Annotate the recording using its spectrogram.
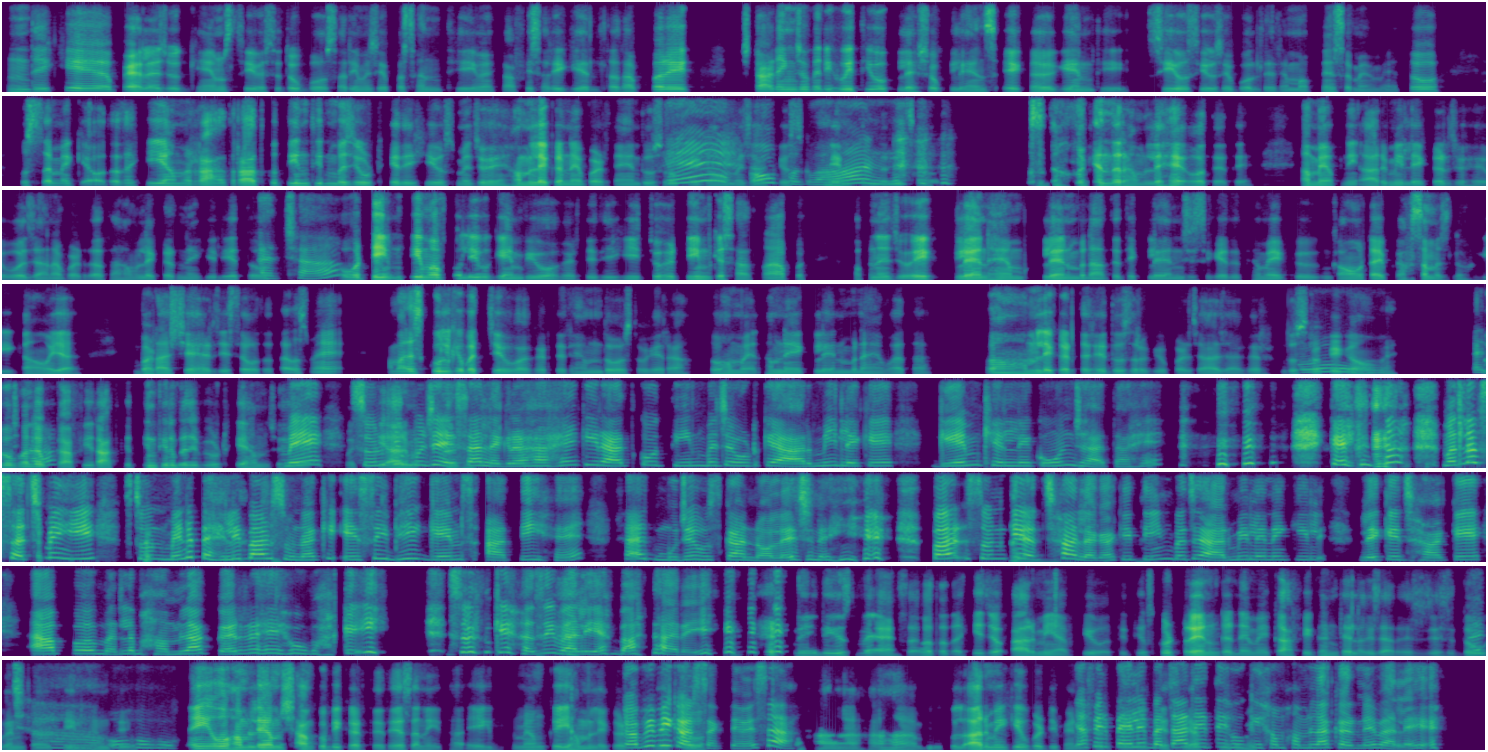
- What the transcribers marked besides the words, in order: in English: "गेम्स"; in English: "स्टार्टिंग"; in English: "गेम"; surprised: "हैं!"; in English: "गेम"; chuckle; unintelligible speech; laughing while speaking: "उस गाँव के अंदर हमले है होते थे"; in English: "आर्मी"; in English: "टीम टीमअप"; in English: "गेम"; in English: "टीम"; in English: "क्लैन"; in English: "क्लैन"; in English: "क्लैन"; in English: "टाइप"; laughing while speaking: "का समझ लो"; in English: "क्लैन"; in English: "आर्मी आर्मी"; in English: "आर्मी"; in English: "गेम"; laugh; laughing while speaking: "कहीं ना"; laugh; in English: "गेम्स"; laughing while speaking: "नौलेज नहीं है"; in English: "नौलेज"; in English: "आर्मी"; "जाके" said as "झाके"; laughing while speaking: "वाक़ई सुन के हँसी वाली बात आ रही"; chuckle; laughing while speaking: "नहीं, नहीं उसमें ऐसा होता था"; laugh; in English: "आर्मी"; tapping; in English: "ट्रेन"; in English: "आर्मी"; in English: "डिपेंड"; laughing while speaking: "हैं?"
- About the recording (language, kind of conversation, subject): Hindi, podcast, यूट्यूब और स्ट्रीमिंग ने तुम्हारी पुरानी पसंदें कैसे बदल दीं?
